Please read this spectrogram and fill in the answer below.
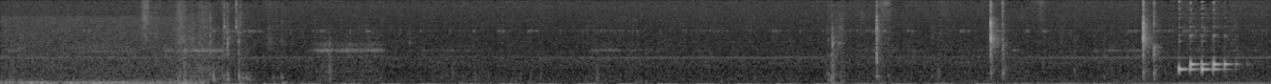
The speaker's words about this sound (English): Hello? Have we lost everyone? Where am I? Hello? It seems we've got a technical difficulty and we've all disappeared somehow for some reason.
